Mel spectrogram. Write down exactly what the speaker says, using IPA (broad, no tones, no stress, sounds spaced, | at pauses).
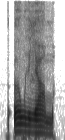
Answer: ʔ ə w i lʲ ɑ m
